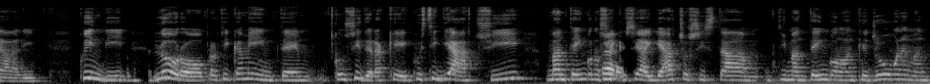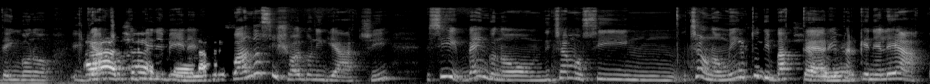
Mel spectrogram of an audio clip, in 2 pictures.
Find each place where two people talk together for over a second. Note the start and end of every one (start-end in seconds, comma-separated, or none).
10.1-11.7, 16.6-17.9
